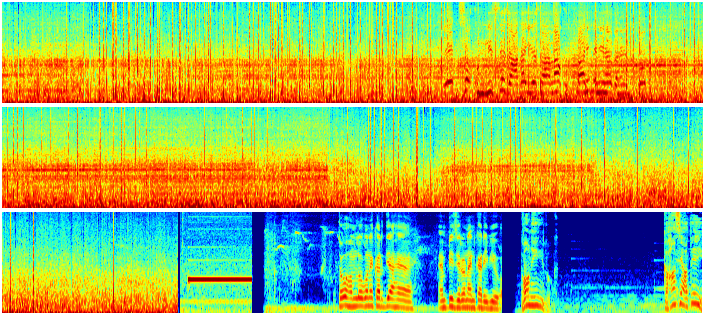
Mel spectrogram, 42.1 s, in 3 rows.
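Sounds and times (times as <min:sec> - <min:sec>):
motorcycle engine at high revs: 0:00.0 - 0:30.9
wind rush on microphone: 0:00.0 - 0:31.6
test-pattern beep: 0:31.7 - 0:33.1.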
